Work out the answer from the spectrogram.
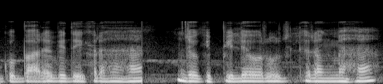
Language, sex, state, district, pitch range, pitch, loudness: Hindi, male, Jharkhand, Ranchi, 140-150 Hz, 145 Hz, -13 LUFS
